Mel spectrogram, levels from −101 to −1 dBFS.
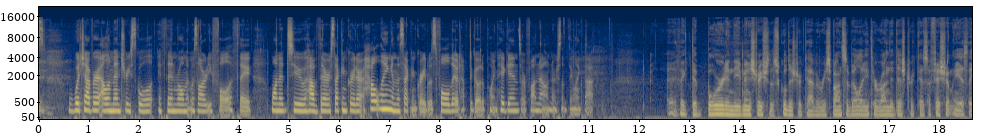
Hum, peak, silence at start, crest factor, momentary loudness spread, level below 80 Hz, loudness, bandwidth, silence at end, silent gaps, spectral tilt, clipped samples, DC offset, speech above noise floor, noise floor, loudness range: none; -12 dBFS; 0 s; 18 dB; 13 LU; -54 dBFS; -30 LUFS; 15.5 kHz; 0 s; none; -5.5 dB/octave; under 0.1%; under 0.1%; 27 dB; -57 dBFS; 10 LU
